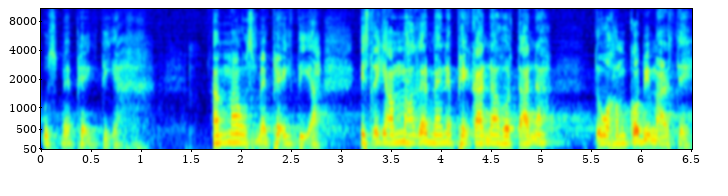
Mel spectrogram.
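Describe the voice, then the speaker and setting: A man voicing a frightened daughter who speaks in a hushed, tearful voice. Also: high voice, fairly even intonation, creaky, slightly rough, voice pushed down, full character voice. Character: frightened weeping young daughter, girl. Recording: long hall reverb.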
